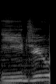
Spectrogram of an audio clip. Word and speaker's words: Iju: Piano by Maureen B says it's pronounced Iju, and I trust them with my life.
